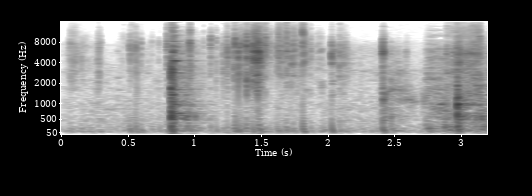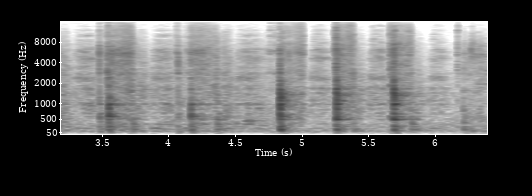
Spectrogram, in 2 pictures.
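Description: Knife chopping a red onion on a board, with irregular sharp close taps in quick bursts and some crisp rustling between the cuts.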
